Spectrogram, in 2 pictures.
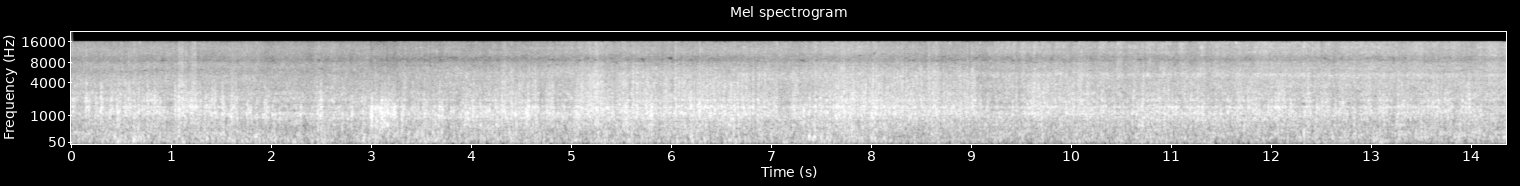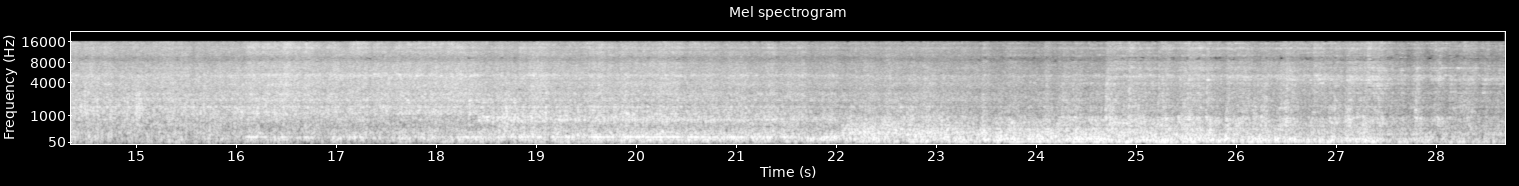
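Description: Passenger train running on the rails, heard from an open carriage window: a steady rumble and hiss of wheels and running gear. About halfway in a low steady hum comes in as the train slows alongside a station platform.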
